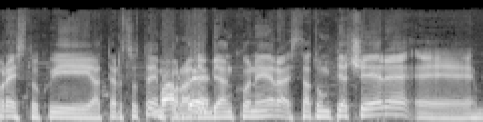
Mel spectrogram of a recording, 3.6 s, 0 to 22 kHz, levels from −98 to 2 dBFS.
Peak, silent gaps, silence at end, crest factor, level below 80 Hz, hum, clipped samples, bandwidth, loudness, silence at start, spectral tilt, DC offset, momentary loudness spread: 0 dBFS; none; 0 s; 14 dB; -42 dBFS; none; under 0.1%; 16.5 kHz; -13 LUFS; 0 s; -5.5 dB/octave; under 0.1%; 6 LU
